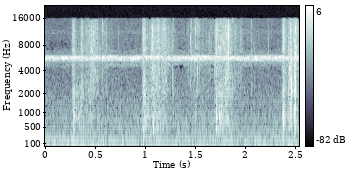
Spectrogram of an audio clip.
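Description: Four footsteps of a person walking back home, at a slow, steady walking pace, each a soft scuffing crunch, over a constant high-pitched insect trill that runs through the whole clip.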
